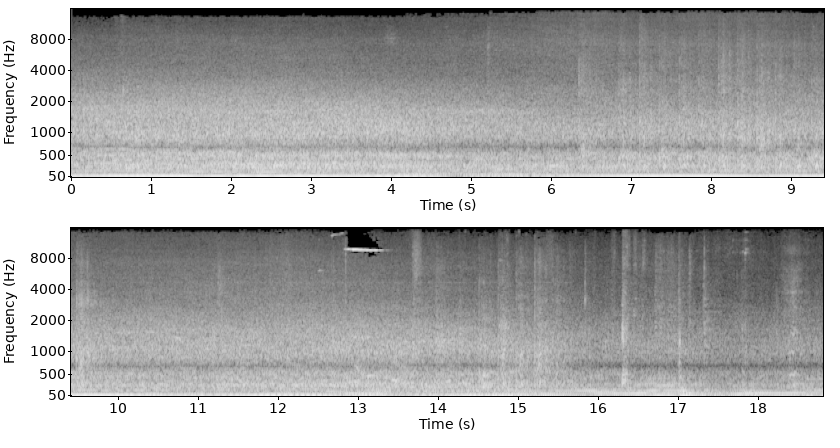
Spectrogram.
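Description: Steady outdoor background rumble and hiss, with a few faint clicks in the second half.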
